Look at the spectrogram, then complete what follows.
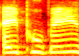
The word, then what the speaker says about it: APLB: from the brand aplb which is pronounced April B that's how they like you to say it um in Korean that's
